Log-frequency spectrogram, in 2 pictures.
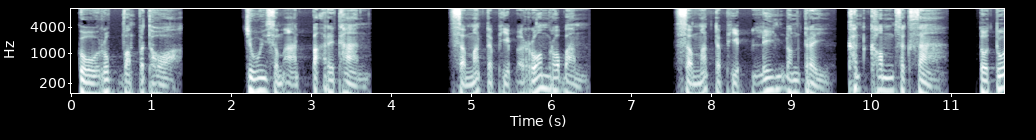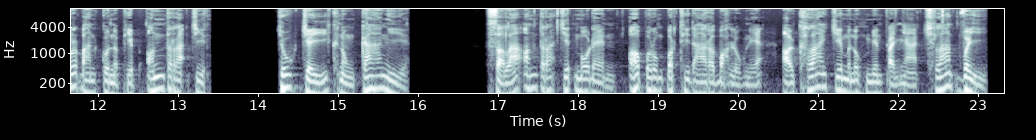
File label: Khmer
